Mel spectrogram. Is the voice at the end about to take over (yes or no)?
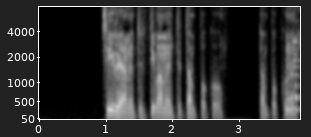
yes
